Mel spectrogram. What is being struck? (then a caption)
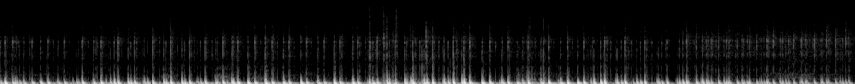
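Hardcover notebook with cardboard cover. Fingertips and nails tap and scratch the printed cardboard cover of a closed, solid hardcover notebook. The result is a rapid, steady stream of dull, low thuds with very short decay that continues for about eight seconds and fades slightly at the end.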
